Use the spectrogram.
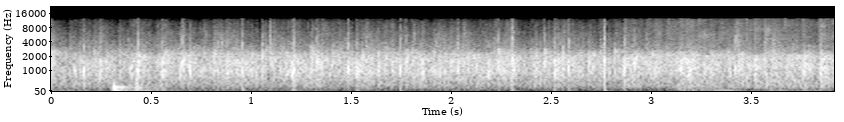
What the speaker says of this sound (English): Please a big applause for our panelists.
